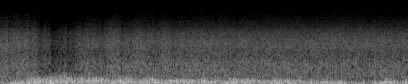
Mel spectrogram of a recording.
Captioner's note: thunder rumbling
